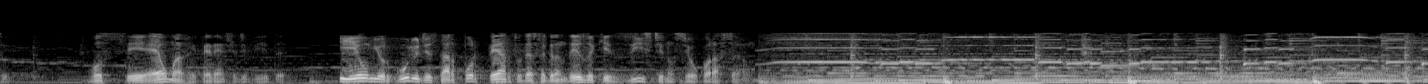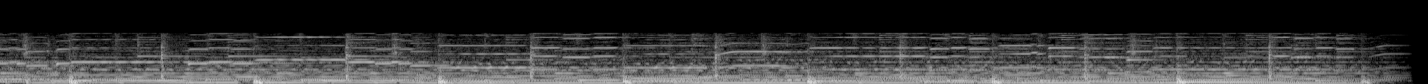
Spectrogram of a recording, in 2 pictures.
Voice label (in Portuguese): Para Quem Amputou parte do corpo M; Telemensagens; Otimismo; masc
